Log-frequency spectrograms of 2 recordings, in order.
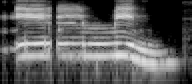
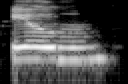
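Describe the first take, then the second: First: The word ends with the nasal ending -in. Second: The word stops short on a bare m. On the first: The reading continues without stopping. "perkataan yang tadi saya baca adalah ilmin" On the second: The reader stops on this word. "kita tak baca dia dari mik, matikan dia"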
